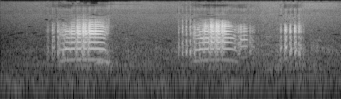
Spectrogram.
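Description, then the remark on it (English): Three loud, rolling trumpeting calls from large gray and crimson sandhill cranes, each a rattling bugle with a rich harmonic tone; the first two are longer and the last is a short burst, with no talking. “The gangly birds are known for a feisty mating dance and a loud trumpeting call.”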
